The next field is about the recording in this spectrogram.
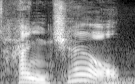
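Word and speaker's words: Hangzhou: pronounced hangchow hangchow is the capital city of the province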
